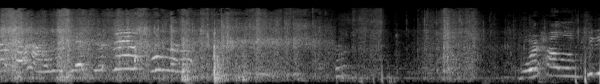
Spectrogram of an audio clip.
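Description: Wrapping paper rustling and tearing as a present is unwrapped, with a woman's voice and laughter in the first second or so.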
